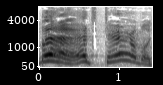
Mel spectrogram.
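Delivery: loud, high blurt of disgust; disgusted outburst. Retold or imitated. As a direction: recoil and yell it out in disgust. Retelling disgusted reaction to bad dip.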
